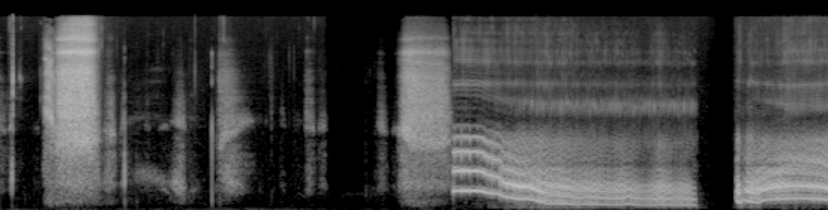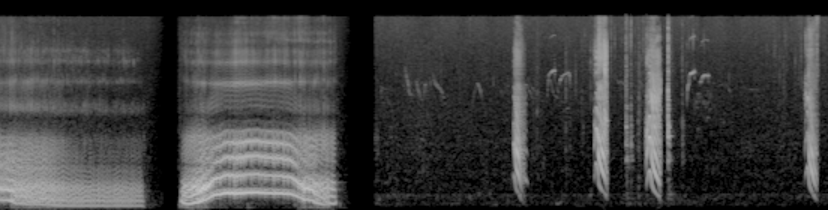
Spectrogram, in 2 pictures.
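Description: A small wild cat gives three long, loud, drawn-out meowing calls. The first falls in pitch and the next two rise and then fall. Two short hisses come before the calls, and a few short high chirps come near the end.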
